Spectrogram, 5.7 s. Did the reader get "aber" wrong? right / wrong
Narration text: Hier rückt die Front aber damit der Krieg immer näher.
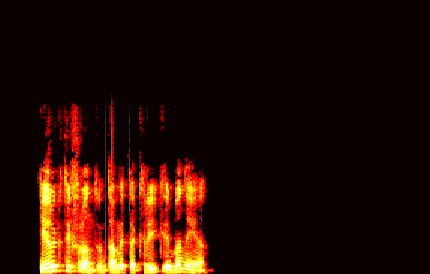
wrong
